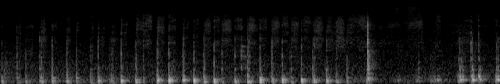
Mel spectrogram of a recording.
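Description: Fingertips and painted medium-length nails tap and scratch the top and side of a large, hollow white Chanel cardboard gift box with black edges and its lid on. A rapid, uneven series of short, dull, hollow thumps sits low, around 170 Hz, and dies away almost instantly. A single brighter, scratchy click cuts through partway along before a final flurry of taps.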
